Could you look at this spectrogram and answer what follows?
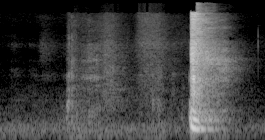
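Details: Baby boy: a short breathy intake followed by one sharp, high-pitched burst. A single infant sneeze.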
